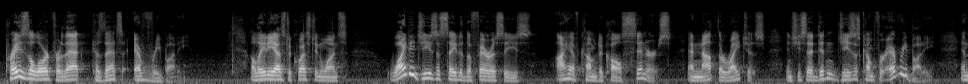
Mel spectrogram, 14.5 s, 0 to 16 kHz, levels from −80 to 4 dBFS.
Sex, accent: male, American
